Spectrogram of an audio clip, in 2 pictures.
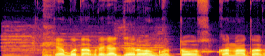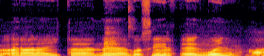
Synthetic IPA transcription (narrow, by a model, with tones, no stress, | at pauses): kɛ˦mbu˦ta˨fɾɪ˨˦ka˦d͡ʒɛ˨ɾɔ˦˨ŋɡɔ˨tʊ˦skɔ˦nɔ˦tɔ˨a̰˨ɾa˦ɾa˦ɪ˦ta˦˨nɛ˦ja˦kɔ˨sɪ˦ɾɛ˨ŋwɛ˦ɲ˦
